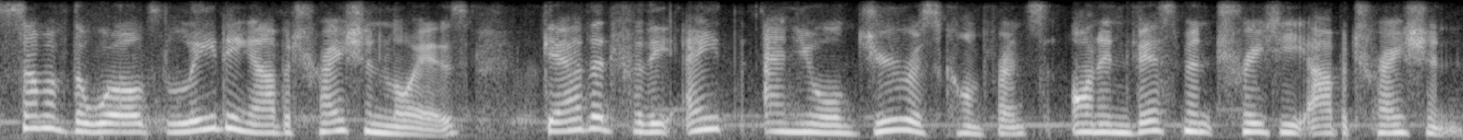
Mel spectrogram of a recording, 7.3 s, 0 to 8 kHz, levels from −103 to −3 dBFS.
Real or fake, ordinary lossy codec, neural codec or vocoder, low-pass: real; Opus, 16 kbps; none; 7.2 kHz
